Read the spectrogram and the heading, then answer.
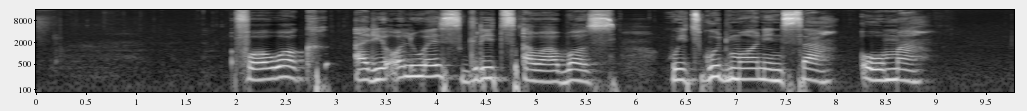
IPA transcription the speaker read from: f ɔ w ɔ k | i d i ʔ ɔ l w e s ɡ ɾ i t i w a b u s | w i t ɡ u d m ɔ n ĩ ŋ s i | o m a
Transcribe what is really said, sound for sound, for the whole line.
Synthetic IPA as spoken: f ɔ w ɔ k | a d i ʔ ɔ l w e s ɡ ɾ i t a w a b ɔ s | w i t ɡ u d m ɔ n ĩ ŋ s a | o m a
